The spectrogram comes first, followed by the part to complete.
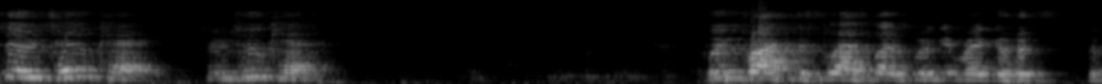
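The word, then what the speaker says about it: Syntyche: And I implore, synthetic, that's kind of what it looks like, but that's not it. It's Suntuke.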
